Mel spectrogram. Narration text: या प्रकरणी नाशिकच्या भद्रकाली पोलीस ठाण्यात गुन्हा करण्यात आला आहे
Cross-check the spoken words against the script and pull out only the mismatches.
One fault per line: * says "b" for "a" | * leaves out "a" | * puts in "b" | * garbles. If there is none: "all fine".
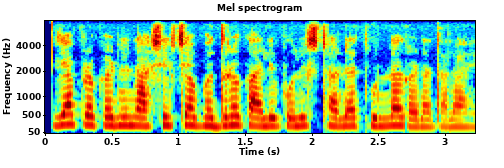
all fine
